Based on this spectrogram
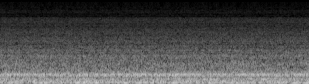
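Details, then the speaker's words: Suburban propane furnace in a Dynamax RV, heard through the open return air grill before sound panels are fitted: a loud, steady blower roar with a constant hum on top. Loud furnace blower noise. "and this is pretty loud I'll show you how to quiet this down now this return air Grill here you can't just block it off the sound is coming physically from the propane furnace that's hidden behind there"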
